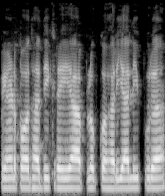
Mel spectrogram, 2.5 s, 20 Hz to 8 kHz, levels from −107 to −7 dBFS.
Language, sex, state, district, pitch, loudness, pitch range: Hindi, male, Chhattisgarh, Balrampur, 150 Hz, -17 LUFS, 145-150 Hz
